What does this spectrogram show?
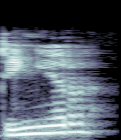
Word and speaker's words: dingir: This sign in Sumerian is pronounced dingir.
